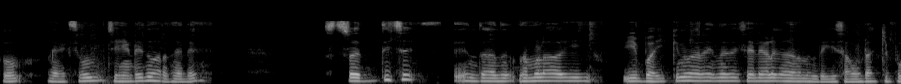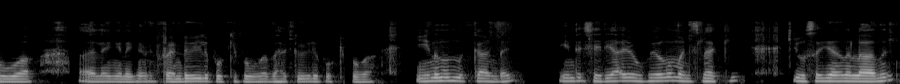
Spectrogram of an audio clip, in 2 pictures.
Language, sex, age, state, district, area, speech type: Malayalam, male, 30-45, Kerala, Kasaragod, urban, spontaneous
